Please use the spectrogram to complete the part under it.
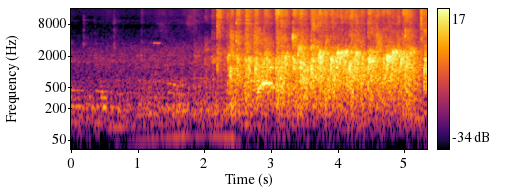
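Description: An audience bursts into applause at a school event for children with special needs, dense, steady clapping that starts suddenly after a quieter moment and holds at full strength until the end.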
